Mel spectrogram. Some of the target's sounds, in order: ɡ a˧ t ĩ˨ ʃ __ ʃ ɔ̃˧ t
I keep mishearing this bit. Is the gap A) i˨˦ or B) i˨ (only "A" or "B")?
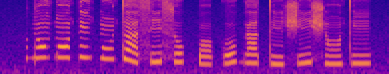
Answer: A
